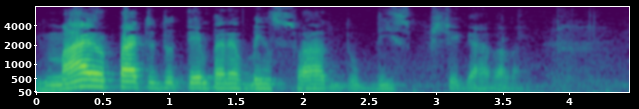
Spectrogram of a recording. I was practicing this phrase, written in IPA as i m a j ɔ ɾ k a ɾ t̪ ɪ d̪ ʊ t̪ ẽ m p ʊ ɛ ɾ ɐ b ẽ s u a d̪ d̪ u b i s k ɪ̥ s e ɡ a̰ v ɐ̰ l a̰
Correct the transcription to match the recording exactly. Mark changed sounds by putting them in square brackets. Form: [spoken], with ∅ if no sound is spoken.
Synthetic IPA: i m a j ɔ ɾ [p] a ɾ t̪ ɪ d̪ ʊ t̪ ẽ m p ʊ ɛ ɾ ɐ b ẽ s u a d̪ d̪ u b i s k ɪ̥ [ʃ] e ɡ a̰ v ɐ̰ l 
